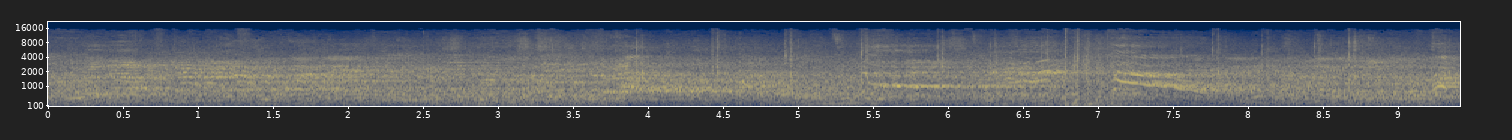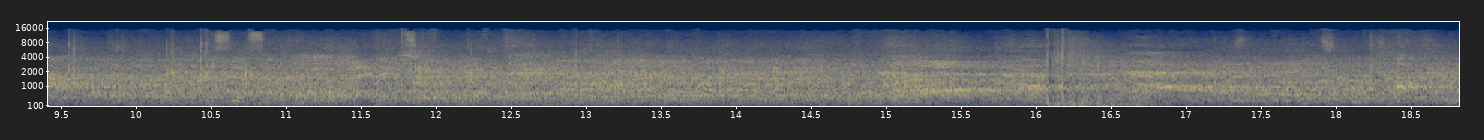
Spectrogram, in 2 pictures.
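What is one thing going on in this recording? A large crowd cheers and chatters in a big echoing hall.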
